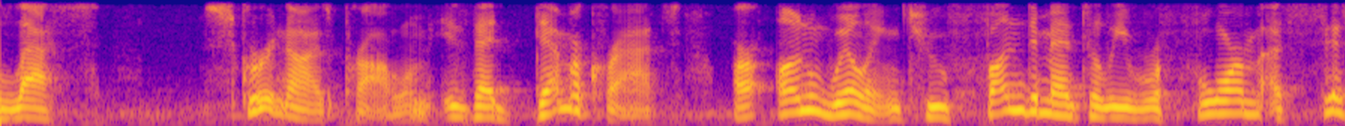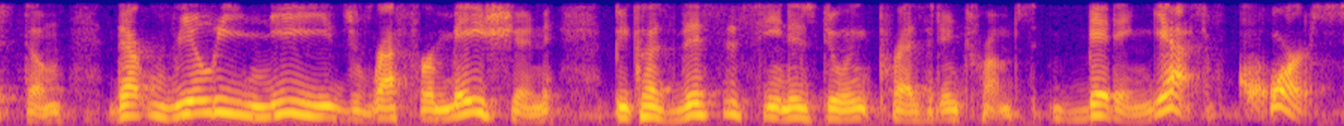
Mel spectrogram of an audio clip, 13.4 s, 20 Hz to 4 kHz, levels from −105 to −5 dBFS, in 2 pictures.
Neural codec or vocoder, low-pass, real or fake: vocoder, 22.05 kHz, 80 mel bands, WaveNeXt; 3.6 kHz; fake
